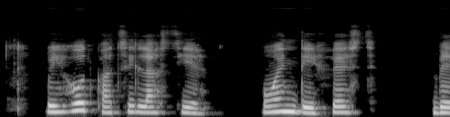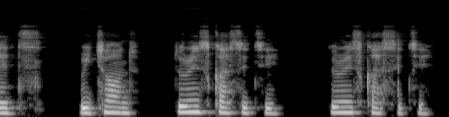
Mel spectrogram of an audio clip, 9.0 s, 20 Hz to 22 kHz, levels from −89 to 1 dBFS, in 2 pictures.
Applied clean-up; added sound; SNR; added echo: none; none; none; none.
